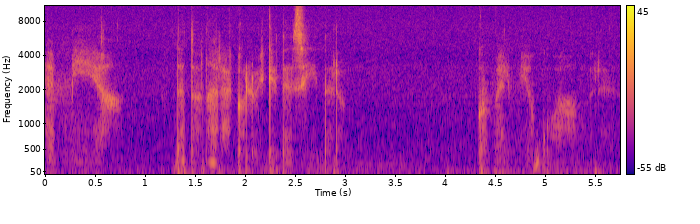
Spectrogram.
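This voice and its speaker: Whispering at a very slow pace, a woman is heard through noticeable background noise. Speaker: ASMR content creator. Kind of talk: ASMR whispered talk to camera. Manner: whispered, soft-spoken.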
